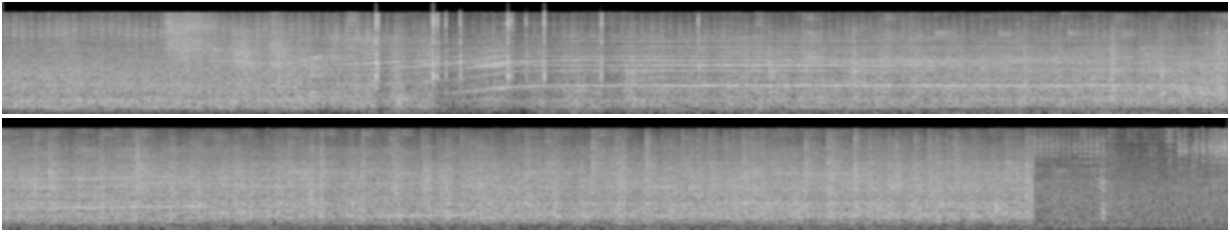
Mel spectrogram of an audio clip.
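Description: New York City subway train pulling out of a station: its motors give a whine that rises in pitch about three seconds in and then holds steady, over a constant rumble of wheels on rails. A second, fainter rising tone follows as the train gathers speed. Near the end the sound drops off suddenly to quieter street noise.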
